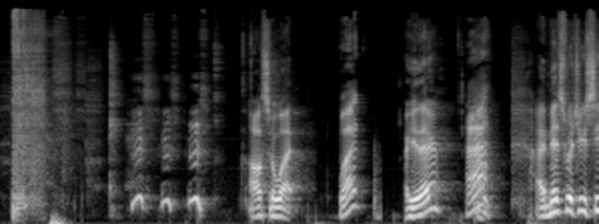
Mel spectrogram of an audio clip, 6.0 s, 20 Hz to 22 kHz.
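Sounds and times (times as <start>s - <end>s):
raspberry blown with the lips imitating a fart: 0.0s - 0.8s
speech: 1.3s - 5.9s.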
